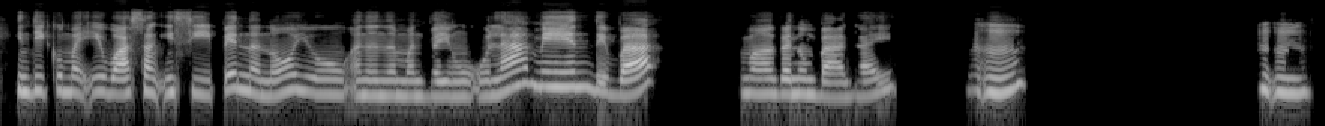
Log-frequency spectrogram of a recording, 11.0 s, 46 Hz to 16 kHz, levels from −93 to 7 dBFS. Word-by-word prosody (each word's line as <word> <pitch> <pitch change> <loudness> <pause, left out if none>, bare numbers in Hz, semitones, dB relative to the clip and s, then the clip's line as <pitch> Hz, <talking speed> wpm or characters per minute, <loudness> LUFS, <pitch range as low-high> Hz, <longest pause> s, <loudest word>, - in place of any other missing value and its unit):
hindi 235 0 0
ko 245 0 -6
maiwasang 225 0 +1
isipin 230 +3 -1
ano 215 +4 -3
'yung 205 -5 -7
ano 195 0 -3
nanaman 190 0 -5
ba 190 - 0
'yung 185 0 -4
ulamin 290 - +3
'di - - +1
ba. 200 - +7 0.7
'Yung 220 - -9
mga 215 0 +1
gano'ng 210 0 -3
bagay, 185 +1 -2 0.8
mm. 235 +6 -2 1.9
Mm. 225 -3 -3
220 Hz, 105 wpm, -26 LUFS, 195-245 Hz, 1.9 s, ba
